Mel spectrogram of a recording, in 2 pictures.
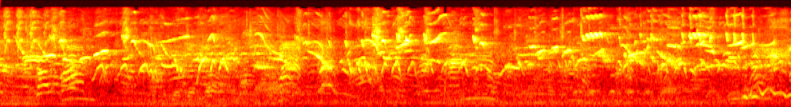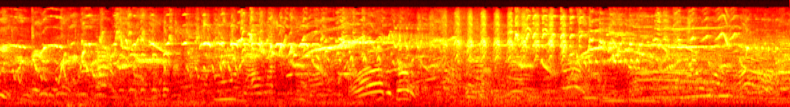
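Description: A white-rumped shama sings a varied, rich song.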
